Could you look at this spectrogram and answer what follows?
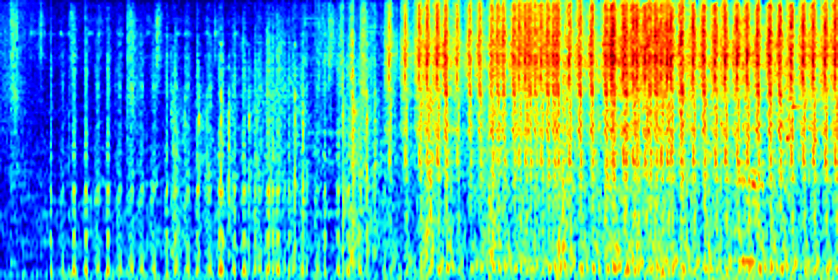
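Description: Autocannon fire in a video game pounds out in rapid, sustained bursts that are loud and relentless. Its rattling thumps run together into a dense roar toward the end.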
